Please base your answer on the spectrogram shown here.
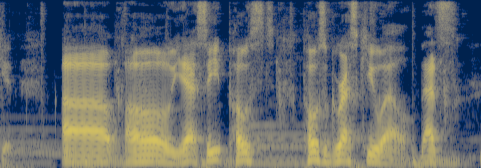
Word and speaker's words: Postgres: oh yeah see posts PostgreSQL that's PostgreSQL is what I say Postgres if you write Postgres I'm not pronouncing PostgreSQL like it's just Postgres I just say Postgres when it comes there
